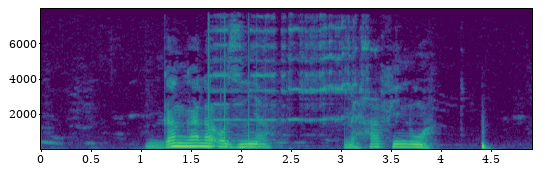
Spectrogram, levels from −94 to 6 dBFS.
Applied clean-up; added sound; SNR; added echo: none; Squeak; 19 dB; none.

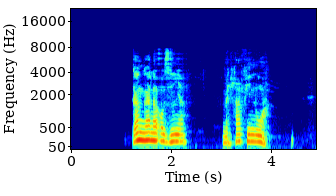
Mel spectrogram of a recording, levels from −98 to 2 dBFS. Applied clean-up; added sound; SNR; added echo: neural mask model DeepFilterNet 3.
